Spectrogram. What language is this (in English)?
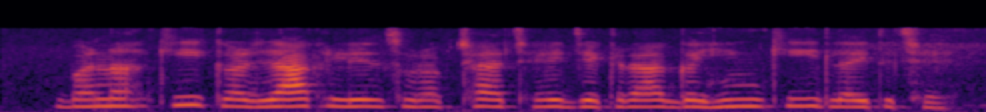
Maithili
